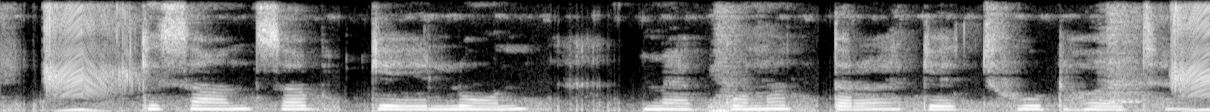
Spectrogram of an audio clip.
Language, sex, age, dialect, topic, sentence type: Maithili, female, 18-24, Eastern / Thethi, agriculture, question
